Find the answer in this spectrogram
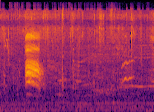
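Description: A crow gives a single harsh, raspy caw lasting about a quarter second, followed by quiet background with faint distant bird notes.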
